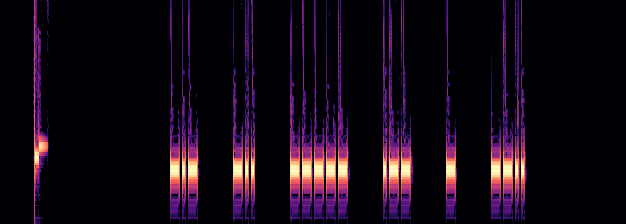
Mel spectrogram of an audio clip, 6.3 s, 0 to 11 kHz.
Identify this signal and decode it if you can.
Morse code, heard as a keyed tone, about 40 wpm, spaced as for 19 wpm, 700 Hz. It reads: KD0WTZ
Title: USA Call Signs - 6 Characters - 4x Character Spacing - 40wpm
